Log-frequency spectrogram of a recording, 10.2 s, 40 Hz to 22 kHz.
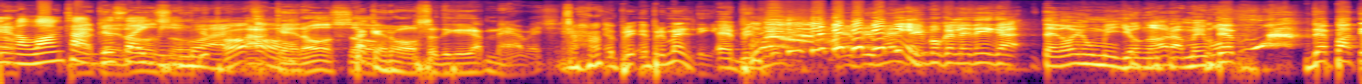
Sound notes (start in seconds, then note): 1.5 speaking In Foreign Language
